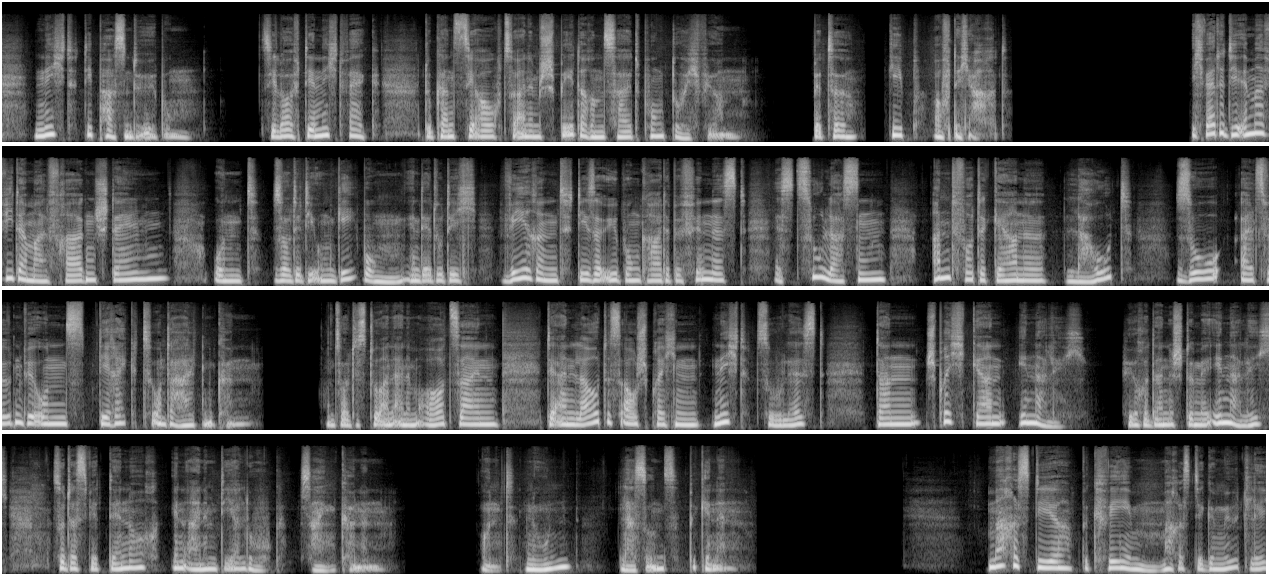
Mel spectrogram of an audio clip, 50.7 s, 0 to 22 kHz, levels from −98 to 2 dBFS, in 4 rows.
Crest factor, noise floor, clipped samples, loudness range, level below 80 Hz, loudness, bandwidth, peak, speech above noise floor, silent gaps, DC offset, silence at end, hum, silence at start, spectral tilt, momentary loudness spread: 16 dB; -58 dBFS; under 0.1%; 4 LU; -64 dBFS; -19 LUFS; 15.5 kHz; -4 dBFS; 39 dB; 2.33-2.57 s, 7.87-8.09 s, 8.64-8.82 s, 10.10-11.87 s, 27.95-28.51 s, 42.04-42.75 s, 45.56-46.99 s; under 0.1%; 0 s; none; 0 s; -5 dB/octave; 11 LU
